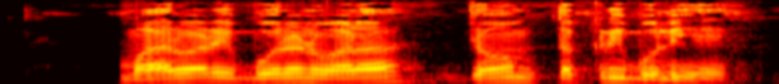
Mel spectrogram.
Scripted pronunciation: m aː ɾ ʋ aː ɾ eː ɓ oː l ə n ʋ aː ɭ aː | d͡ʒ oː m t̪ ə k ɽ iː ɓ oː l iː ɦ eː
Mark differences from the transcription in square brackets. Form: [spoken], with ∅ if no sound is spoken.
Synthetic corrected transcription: m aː ɾ ʋ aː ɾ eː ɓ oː [ɾ] ə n ʋ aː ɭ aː | d͡ʒ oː m t̪ ə k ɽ iː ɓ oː l iː ɦ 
